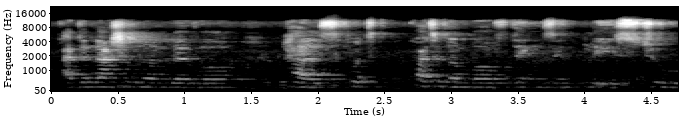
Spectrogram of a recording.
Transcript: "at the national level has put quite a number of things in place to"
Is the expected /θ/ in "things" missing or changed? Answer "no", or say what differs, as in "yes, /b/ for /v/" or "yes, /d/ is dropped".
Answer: no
